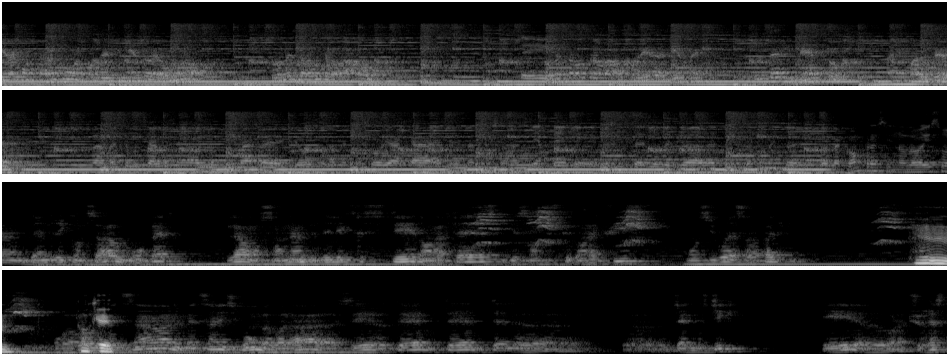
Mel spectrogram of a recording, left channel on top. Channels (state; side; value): different; both; correlation 0.00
